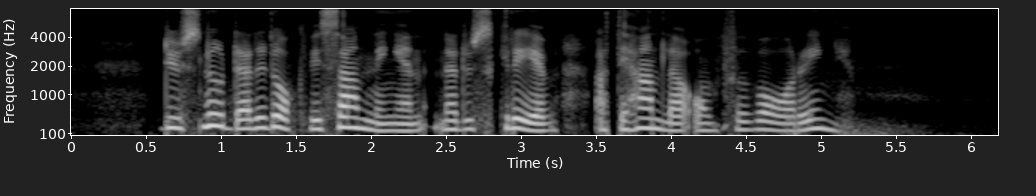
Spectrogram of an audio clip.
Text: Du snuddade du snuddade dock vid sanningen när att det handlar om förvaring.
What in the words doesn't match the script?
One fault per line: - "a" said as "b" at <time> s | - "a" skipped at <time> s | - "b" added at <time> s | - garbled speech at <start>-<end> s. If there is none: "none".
- "du snuddade" skipped at 1.3 s
- "du skrev" added at 2.6 s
